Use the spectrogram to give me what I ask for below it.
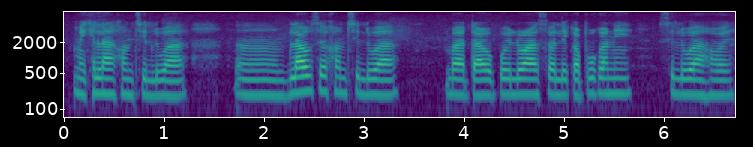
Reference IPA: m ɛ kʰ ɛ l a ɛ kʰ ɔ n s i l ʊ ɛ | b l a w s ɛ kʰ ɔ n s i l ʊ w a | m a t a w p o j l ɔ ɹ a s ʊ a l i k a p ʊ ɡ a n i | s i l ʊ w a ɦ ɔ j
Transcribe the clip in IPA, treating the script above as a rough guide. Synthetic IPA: m ɛ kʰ ɛ l a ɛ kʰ ɔ n s i l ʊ a | b l a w s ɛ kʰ ɔ n s i l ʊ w a | b a t a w p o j l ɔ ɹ a s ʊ a l i k a p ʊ k a n i | s i l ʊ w a ɦ ɔ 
